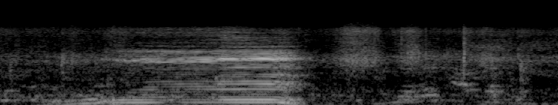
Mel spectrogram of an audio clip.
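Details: Friesian cow, first-calving and kept with her heifer calf at a dairy farm in Bhangura, Pabna, Bangladesh, lowing once in a swelling, buzzy moo lasting about a second and a half over a noisy barn background.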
